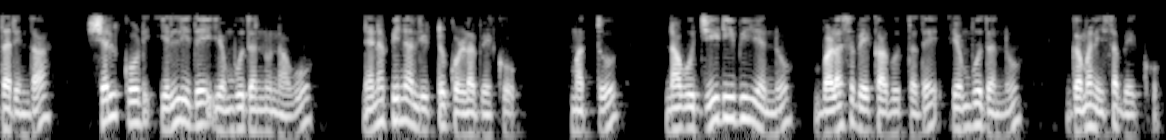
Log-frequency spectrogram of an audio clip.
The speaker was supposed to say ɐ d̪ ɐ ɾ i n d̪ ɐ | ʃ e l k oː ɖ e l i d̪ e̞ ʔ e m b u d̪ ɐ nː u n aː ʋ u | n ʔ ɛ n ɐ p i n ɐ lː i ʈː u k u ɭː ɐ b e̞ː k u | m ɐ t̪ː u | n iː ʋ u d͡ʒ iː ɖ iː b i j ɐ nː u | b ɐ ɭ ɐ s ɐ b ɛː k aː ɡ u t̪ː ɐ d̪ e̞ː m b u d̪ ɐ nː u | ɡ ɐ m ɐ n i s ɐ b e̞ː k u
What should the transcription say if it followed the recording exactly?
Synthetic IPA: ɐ d̪ ɐ ɾ i n d̪ ɐ | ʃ e l k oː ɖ e lː i d̪ e̞ ʔ e m b u d̪ ɐ nː u n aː ʋ u | n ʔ ɛ n ɐ p i n ɐ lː i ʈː u k ɔ ɭː ɐ b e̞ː k u | m ɐ t̪ː u | n aː ʋ u d͡ʒ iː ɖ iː b i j ɐ nː u | b ɐ ɭ ɐ s ɐ b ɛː k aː ɡ u t̪ː ɐ d̪ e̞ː m b u d̪ ɐ nː u | ɡ ɐ m ɐ n i s ɐ b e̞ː k u

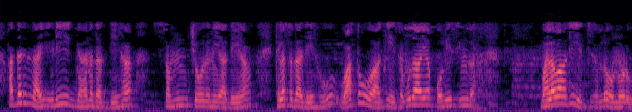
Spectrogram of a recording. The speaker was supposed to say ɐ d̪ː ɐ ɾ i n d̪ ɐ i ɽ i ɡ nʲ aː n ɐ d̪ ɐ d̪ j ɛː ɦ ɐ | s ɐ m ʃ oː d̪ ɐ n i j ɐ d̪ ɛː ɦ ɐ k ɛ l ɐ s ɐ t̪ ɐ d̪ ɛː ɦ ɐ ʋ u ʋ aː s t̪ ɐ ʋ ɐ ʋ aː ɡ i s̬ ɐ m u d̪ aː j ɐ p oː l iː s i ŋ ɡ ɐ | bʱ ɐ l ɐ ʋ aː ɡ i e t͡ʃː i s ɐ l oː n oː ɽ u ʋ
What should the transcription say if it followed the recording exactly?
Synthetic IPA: ɐ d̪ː ɐ ɾ i n d̪ ɐ i ɽ i ɡ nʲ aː n ɐ d̪ ɐ d̪ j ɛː ɦ ɐ | s ɐ m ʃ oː d̪ ɐ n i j ɐ d̪ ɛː ɦ ɐ k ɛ l ɐ s ɐ d̪ ɐ d̪ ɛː ɦ ɐ ʋ u ʋ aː s t̪ ɐ ʋ ɐ ʋ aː ɡ i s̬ ɐ m u d̪ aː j ɐ p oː l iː s i ŋ ɡ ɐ | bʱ ɐ l ɐ ʋ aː ɡ i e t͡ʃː i s ɐ l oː n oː ɽ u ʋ

